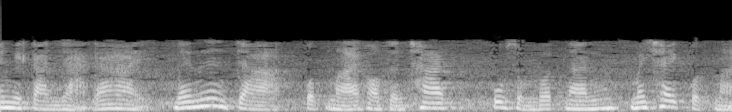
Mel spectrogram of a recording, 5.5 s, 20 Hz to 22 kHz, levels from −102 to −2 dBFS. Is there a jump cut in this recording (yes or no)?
no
